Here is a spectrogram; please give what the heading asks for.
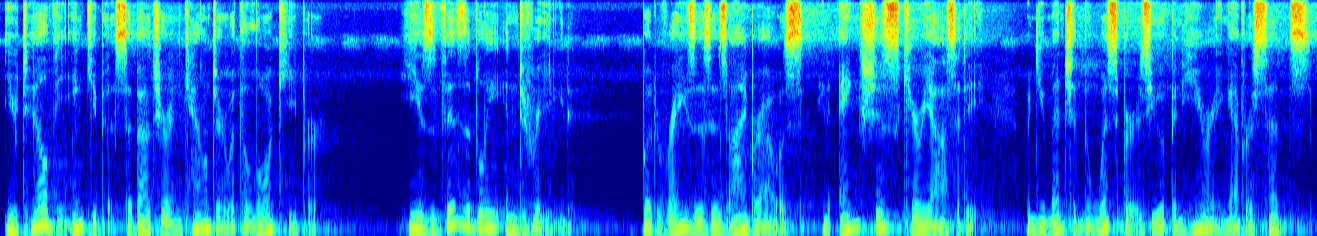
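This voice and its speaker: A man narrating a fantasy story in a soft-spoken ASMR style, as a storyteller. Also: fairly low pitch, animated, normal speed, big-room sound, poor audio.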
